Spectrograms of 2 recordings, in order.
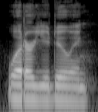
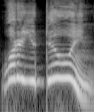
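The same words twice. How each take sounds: First: It is said in a flat monotone. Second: It is said in a frustrated, angry tone. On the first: "I'm going to say this as monotone as possible" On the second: "Like a frustrated, angry thing"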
